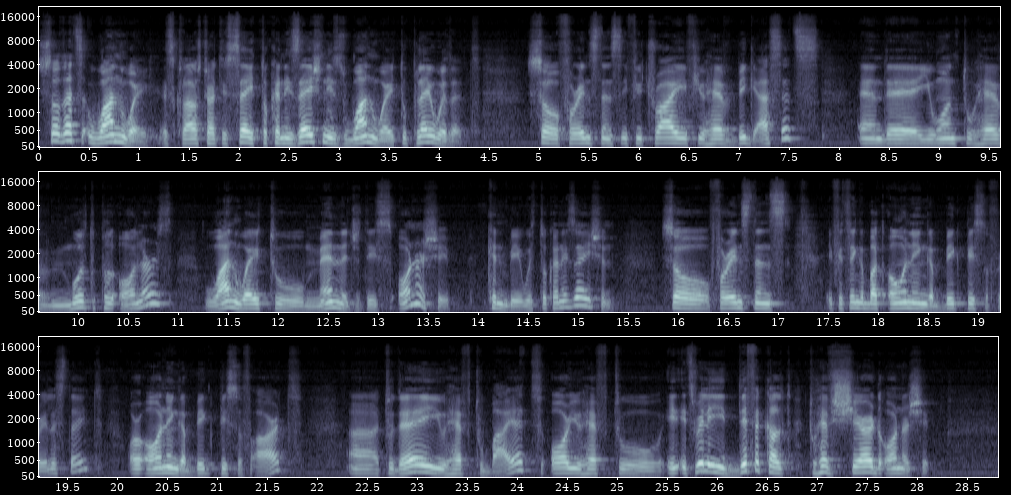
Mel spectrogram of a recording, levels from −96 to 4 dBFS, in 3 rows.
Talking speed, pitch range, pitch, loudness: 175 wpm, 130-155 Hz, 140 Hz, -27 LUFS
